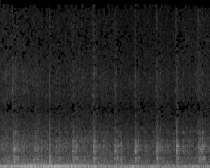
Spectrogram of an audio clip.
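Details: Honda Vario with original exhaust, no modifications yet; small engine idling with a buzzy metallic rattle on each exhaust pulse, felt as vibration while riding, from a broken, corroded baffle inside the muffler.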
